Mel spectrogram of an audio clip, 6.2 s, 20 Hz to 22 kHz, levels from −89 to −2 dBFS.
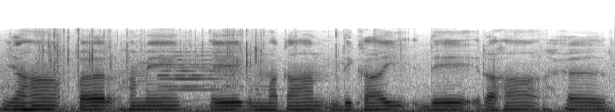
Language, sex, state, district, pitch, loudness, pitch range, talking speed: Hindi, male, Rajasthan, Jaipur, 125 Hz, -15 LUFS, 120-125 Hz, 90 wpm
